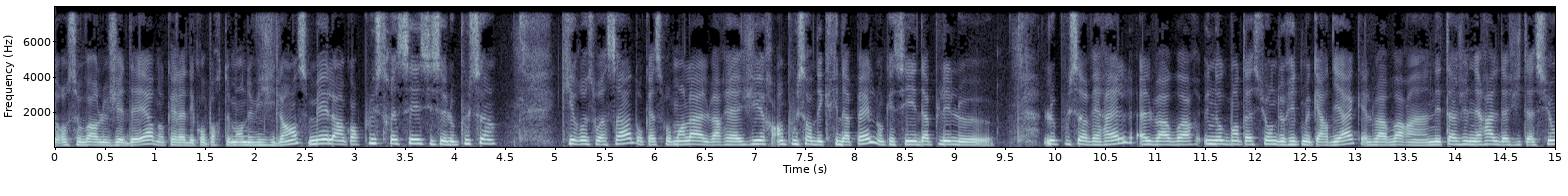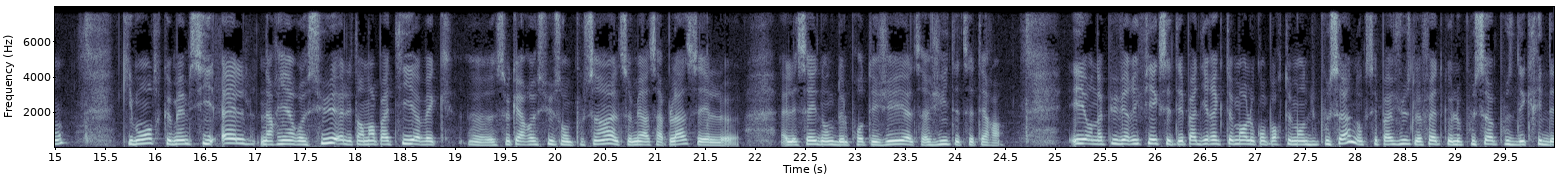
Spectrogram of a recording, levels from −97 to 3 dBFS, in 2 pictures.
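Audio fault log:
throughout gain pumping: The input gain was likely set too high, so a fast limiter clamps down on each loud sound and lets go in the gaps. The gain swings by around 10 dB, leaving everything squashed.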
